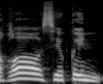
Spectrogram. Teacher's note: الغين حرف مفخم مفتوح، هنا درجة أولى لأنه مفتوح وبعده حرف مد، فده درجة أولى.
